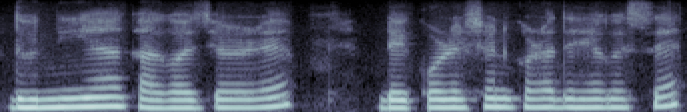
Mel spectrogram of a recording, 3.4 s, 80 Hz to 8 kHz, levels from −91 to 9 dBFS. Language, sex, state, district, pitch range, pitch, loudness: Assamese, female, Assam, Sonitpur, 210-225 Hz, 215 Hz, -14 LUFS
